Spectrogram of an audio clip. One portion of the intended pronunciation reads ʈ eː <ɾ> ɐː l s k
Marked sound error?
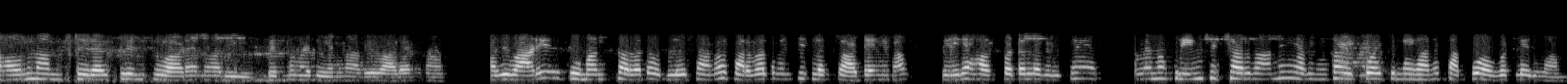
no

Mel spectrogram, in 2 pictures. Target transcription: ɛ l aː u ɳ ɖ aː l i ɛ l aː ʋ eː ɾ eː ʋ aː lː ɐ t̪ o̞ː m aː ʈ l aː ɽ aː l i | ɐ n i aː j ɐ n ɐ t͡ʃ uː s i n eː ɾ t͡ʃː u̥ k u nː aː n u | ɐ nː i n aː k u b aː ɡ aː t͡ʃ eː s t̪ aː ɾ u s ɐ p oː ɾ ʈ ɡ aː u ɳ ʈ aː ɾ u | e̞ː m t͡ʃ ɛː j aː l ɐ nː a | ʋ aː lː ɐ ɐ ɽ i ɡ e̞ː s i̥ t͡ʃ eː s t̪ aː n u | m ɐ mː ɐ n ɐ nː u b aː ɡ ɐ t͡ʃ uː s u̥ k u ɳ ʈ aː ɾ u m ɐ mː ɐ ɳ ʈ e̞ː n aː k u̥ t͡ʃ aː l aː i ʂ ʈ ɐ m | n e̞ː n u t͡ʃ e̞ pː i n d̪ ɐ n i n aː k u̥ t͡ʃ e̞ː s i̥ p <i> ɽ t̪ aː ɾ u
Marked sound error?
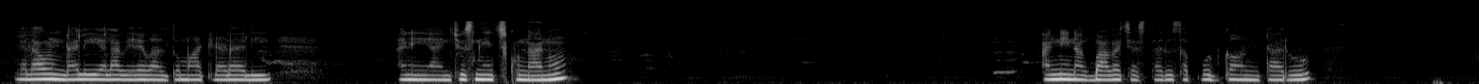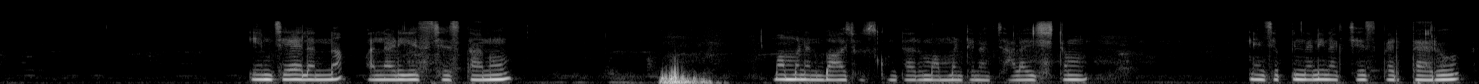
yes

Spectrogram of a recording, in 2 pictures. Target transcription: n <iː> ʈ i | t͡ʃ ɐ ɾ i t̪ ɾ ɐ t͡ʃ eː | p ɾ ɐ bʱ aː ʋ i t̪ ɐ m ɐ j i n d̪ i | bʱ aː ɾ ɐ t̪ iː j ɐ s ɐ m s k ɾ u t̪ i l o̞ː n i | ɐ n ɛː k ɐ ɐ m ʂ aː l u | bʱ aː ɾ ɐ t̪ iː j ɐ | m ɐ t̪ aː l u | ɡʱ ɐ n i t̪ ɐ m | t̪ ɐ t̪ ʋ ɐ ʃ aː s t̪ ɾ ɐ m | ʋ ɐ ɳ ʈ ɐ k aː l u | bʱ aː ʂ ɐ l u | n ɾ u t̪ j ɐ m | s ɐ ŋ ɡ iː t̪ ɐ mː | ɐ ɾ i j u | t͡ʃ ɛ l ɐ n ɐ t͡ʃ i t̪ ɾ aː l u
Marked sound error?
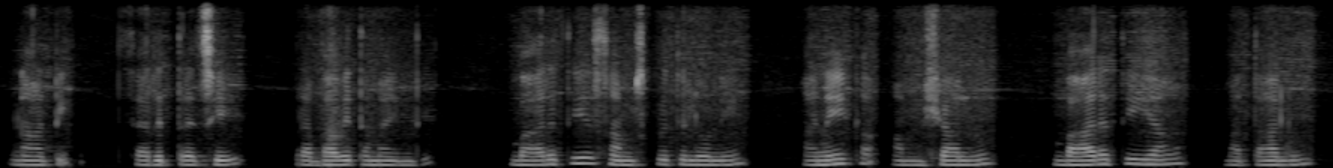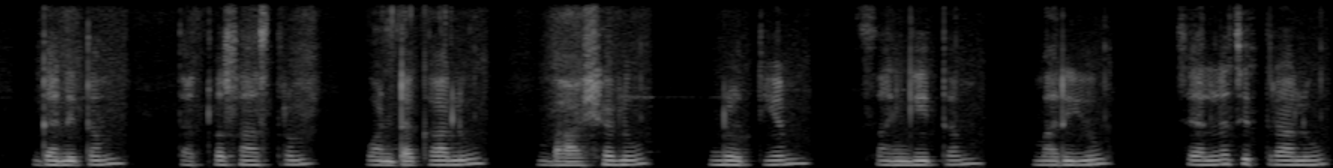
yes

